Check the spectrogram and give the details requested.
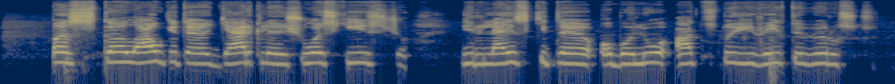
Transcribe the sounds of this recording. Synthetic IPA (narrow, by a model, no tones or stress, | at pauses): pɐskɐlˠɑʊkʲɪt̪ʲɪɡʲæɾʲkʲlʲeʃʲuɔsʲxʲiːsʲt͡ʃʲʊ | ɪɾlʲɛɪskʲɪt̪ʲɪobolʲuːɑːt̪st̪ujiʋʲɛɪk̚ʲt̪ʲɪʋʲɪɾʊsʊ̥s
